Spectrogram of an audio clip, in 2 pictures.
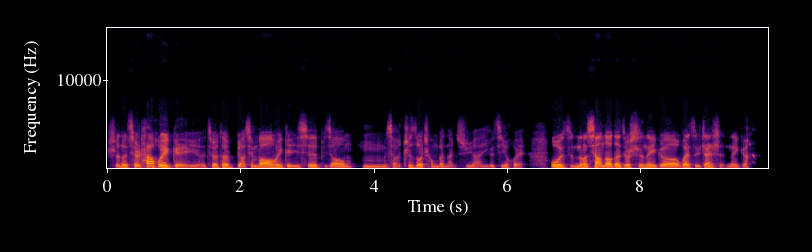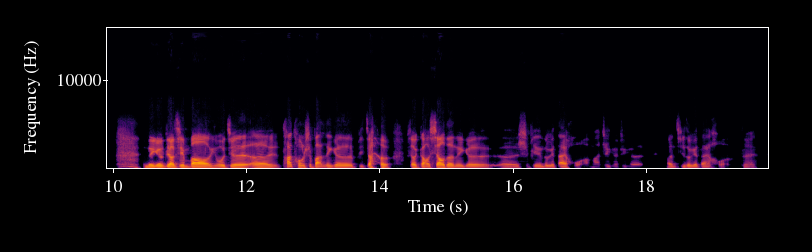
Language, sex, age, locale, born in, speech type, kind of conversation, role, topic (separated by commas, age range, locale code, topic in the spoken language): Chinese, male, 35-39, zh-CN, China, conversation, podcast, host, 你觉得一部剧之所以能爆火，最关键的因素有哪些？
